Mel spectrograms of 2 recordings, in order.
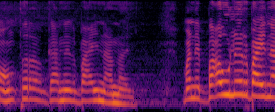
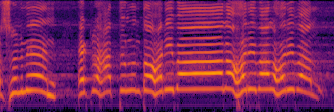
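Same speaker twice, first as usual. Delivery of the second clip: higher and louder, whipping up the crowd; rousing crowd shout; 8 semitones higher, 11 dB louder than usual. Real, not acted. Comedian calling the crowd to raise hands and chant loudly. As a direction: shout it out to the whole audience.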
